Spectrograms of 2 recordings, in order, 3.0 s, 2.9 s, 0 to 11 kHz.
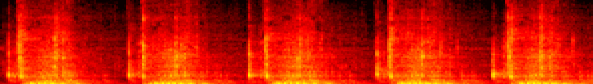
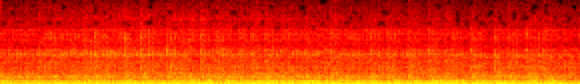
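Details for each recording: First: Gas-powered Razor dune buggy with small two-stroke engine (LH cylinder, RC pull start): about eight rasping pull-start strokes, then it catches into a steady, even high buzz, usually around 3,900; still sounds good and healthy. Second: Gas-powered Razor dune buggy small two-stroke revved: heavy, burbly drone lacking crisp high revs; it used to dry rev to about 11.2, and the owner thinks it sounds like it's running rich.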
